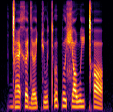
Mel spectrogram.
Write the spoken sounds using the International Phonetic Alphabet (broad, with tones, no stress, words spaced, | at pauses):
ɡ͡ǀæ˦˨xə˦˨dəː˩˧ cu˩˧tʼʊ˦˨ pʊ˦ ɕɒ˦ wi˦ǀʰɒ˦˨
